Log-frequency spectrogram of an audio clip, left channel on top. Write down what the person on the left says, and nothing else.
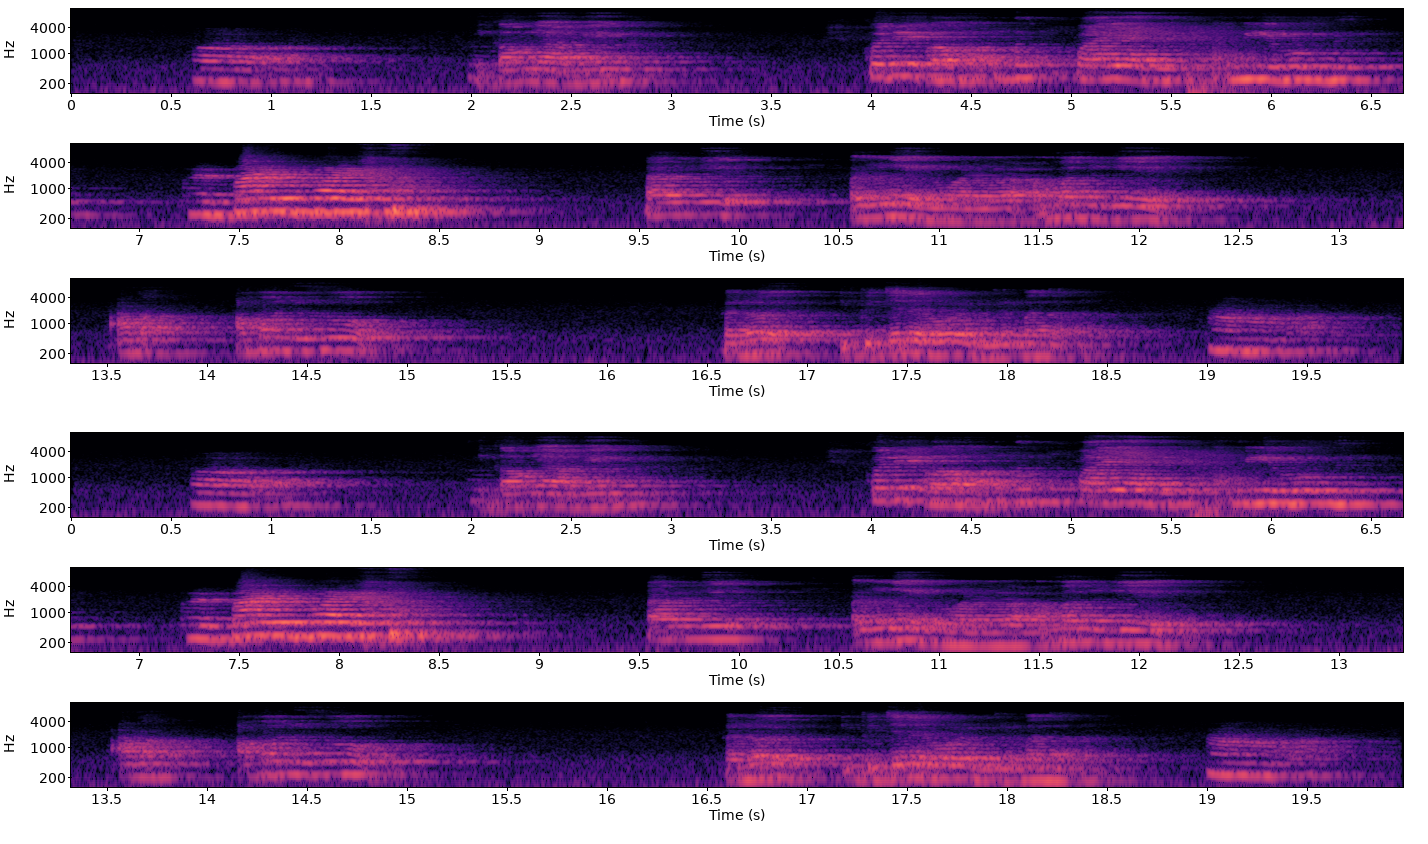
ꯏꯀ ꯌꯥꯃꯤ ꯀ ꯀ
ꯑꯃꯝ ꯄꯥꯏ ꯌꯥꯗꯦ ꯑꯨꯝꯗꯦ
ꯍꯥꯏꯕꯗꯤ ꯑꯗꯨꯅ ꯍꯦꯟꯅ ꯅꯨꯡꯉꯥꯏꯔꯦꯕ ꯑꯃꯗꯨꯗꯤ ꯑꯃ ꯑꯃꯗꯨꯁꯨ ꯀꯩꯅꯣ ꯏꯄꯤꯆ ꯂꯩꯍꯧꯔꯤꯕꯅꯤ ꯃꯗ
